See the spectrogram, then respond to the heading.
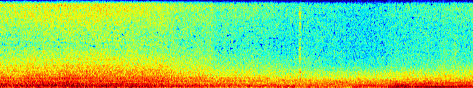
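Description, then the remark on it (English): A sports car's engine roars steadily with a broad rush of road and wind noise as it powers through a corner and up a hill on a race track, its droning pitch dipping and then climbing again near the end as the car accelerates hard. “power through corner five and up the hill one more time. Braking hard at the crest.”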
